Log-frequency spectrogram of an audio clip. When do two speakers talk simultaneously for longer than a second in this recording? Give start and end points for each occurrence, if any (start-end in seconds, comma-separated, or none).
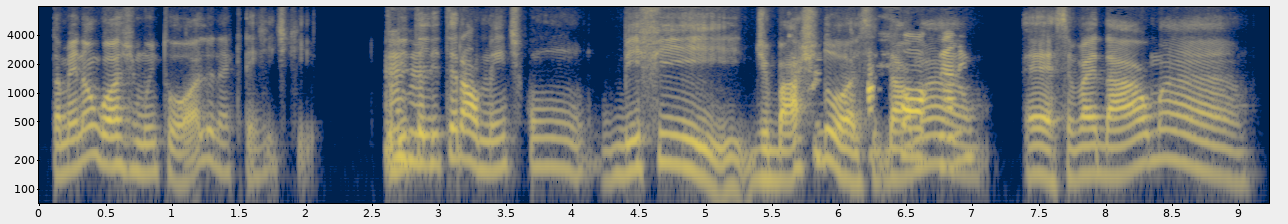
5.7-7.0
